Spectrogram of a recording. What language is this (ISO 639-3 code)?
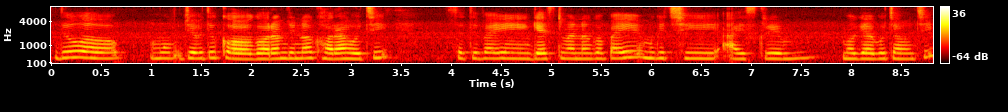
ori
